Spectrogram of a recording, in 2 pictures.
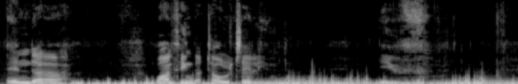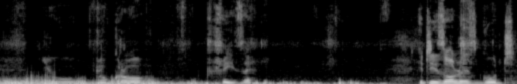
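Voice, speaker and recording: A Kenyan man, a native Swahili speaker, talks a listener through a farm task outdoors, pausing often and drifting from the mic as he works with his hands. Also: high voice, heavy background noise. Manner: unhurried, hesitant with many pauses. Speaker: avocado farmer. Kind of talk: hands-on farming demonstration.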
